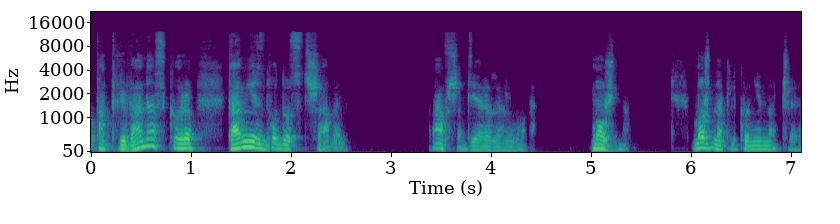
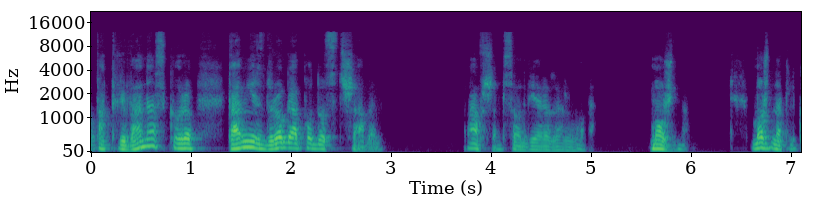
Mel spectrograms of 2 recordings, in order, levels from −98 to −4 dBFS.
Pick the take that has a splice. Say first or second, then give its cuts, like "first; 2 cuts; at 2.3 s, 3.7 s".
first; 2 cuts; at 1.8 s, 3.8 s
